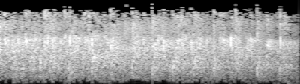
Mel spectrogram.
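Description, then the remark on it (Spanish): Steady, dense applause from a crowd greeting a guest at a small shed-like venue on Gorriti street, many hands clapping at once in a continuous wash of sound that holds at an even, fairly loud level throughout without anyone speaking over it. “Aquí estamos en el galponcito de la calle Gorriti y vamos a utilizar el mismo aplauso que traíamos para saludar”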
